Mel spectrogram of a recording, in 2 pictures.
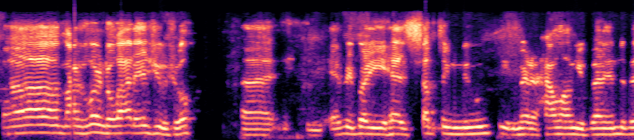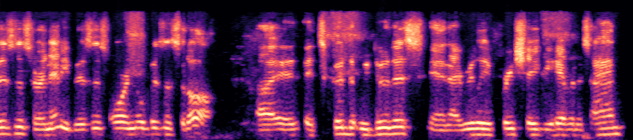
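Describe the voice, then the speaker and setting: Man, husky, grateful, hesitant, muffled call. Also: fairly high pitch, fairly even intonation, a little fast, no echo, faint music behind. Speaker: webinar participant. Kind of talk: casual online meeting talk. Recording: dull lo-fi call audio.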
